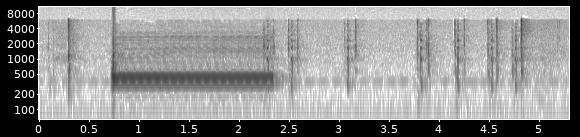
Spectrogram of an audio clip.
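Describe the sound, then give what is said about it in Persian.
A telephone dial tone, a steady hum held for under two seconds, followed by a series of short clicks as buttons are pressed to call an answering machine. “تلفن بزنم به انسرینگ ماشین خودم. میخوام یه پیغام واسهتون بذارم.”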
